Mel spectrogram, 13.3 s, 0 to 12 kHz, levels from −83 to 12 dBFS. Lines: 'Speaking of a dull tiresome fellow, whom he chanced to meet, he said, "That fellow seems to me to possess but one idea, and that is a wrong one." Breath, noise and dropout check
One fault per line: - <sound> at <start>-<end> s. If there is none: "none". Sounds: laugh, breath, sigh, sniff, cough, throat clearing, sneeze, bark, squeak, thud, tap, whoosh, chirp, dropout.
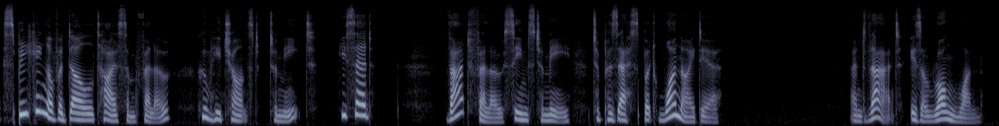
none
